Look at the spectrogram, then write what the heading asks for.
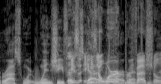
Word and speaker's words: Wuensche: This is Ross Winch. Is that how you say your last name? I don't know if I've ever say it. Winchy.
